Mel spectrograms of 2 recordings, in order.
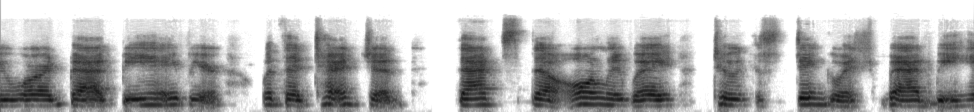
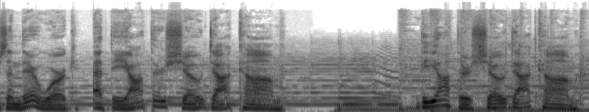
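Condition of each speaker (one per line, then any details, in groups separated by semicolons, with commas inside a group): Primary lateral sclerosis; first diagnosed as ALS, affects all voluntary motor neurons; at least eight years since diagnosis, slower than expected course; voice affected
No condition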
